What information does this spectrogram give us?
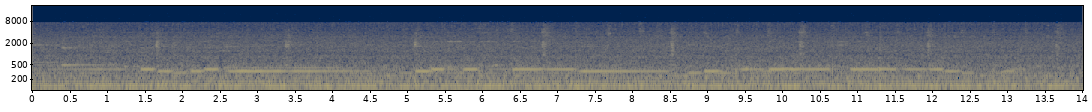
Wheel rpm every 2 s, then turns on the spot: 0, 0, 0, 0, 0, 0, 0.
none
